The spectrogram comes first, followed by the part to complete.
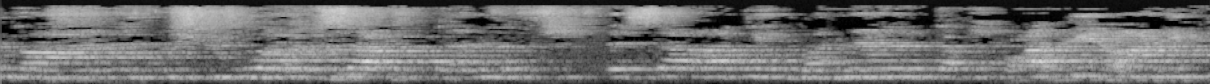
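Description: Children singing a tune in long held phrases, each about a second or more, with short breaks between them.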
